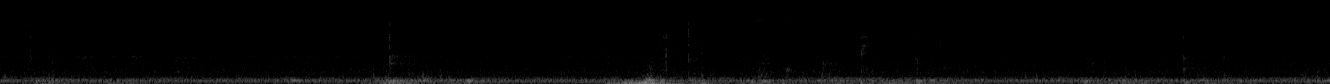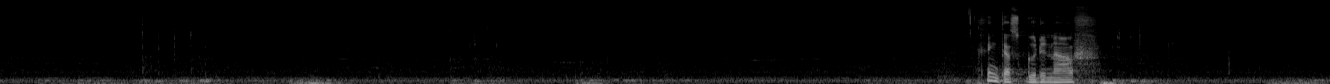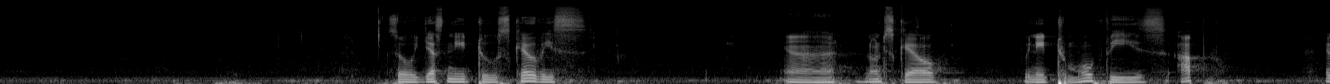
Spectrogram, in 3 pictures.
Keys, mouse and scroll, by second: 2.8 g, 3.9 Tab, 4.4 scroll down 2, 4.7 `, 6.9 KP_7, 7.5 Tab, 8.3-9.2 scroll up 1, 9.2 s, 10.4 click, 11.9 g, 13.5 click, 14.1 Tab, 14.8 alt+a, 15.8 scroll up 1, 16.2 Tab, 17.1 click, 17.9 g, 23.1 Tab, 23.3 scroll down 1, 23.5 scroll up 1, 24.2 scroll down 1, 24.7 `, 28.8 KP_7, 29.9 scroll down 1, 30.5 click, 30.7 `, 32.5 s, 34.2 right click, 34.8 KP_1, 35.6 scroll up 1, 36.1 `, 37.2 shift+click, 38.2 click, 39.7 click.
